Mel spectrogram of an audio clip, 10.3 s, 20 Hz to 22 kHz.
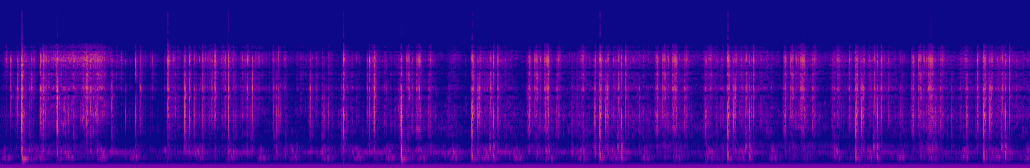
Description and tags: MACHINE, VINYL CRACKLE
At the end of a record, the vinyl record makes a crackle. The machine is a Sanyo Phonosphere Model RPT 1200. Recorded with a CA desktop microphone.
machine, vinyl, old, static, vintage, vinyl-crackle, surface-noise, record, turntable, noise, crackle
